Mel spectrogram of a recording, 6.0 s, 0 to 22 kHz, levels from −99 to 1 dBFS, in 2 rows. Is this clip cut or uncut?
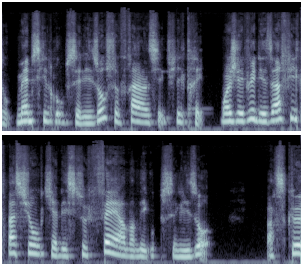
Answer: cut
